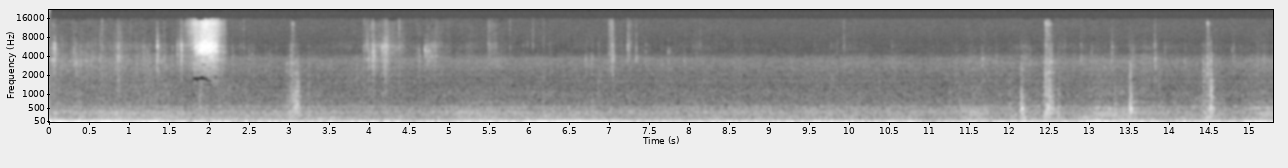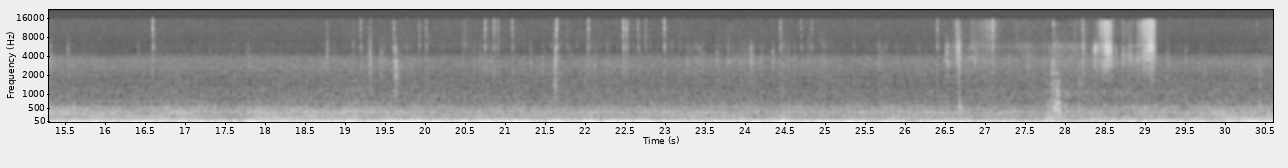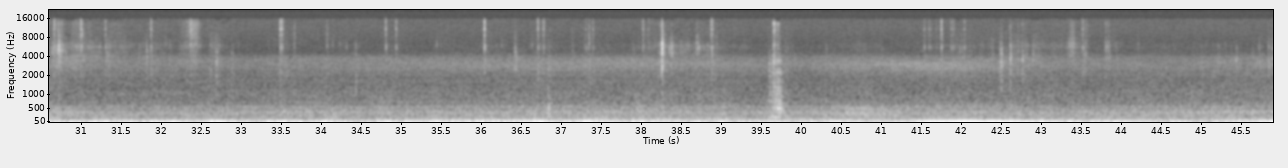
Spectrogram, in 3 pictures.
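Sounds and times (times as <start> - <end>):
car engine and road rumble: 0.0 - 45.9
light clicks and rattles: 18.7 - 29.6, 30.4 - 40.0.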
